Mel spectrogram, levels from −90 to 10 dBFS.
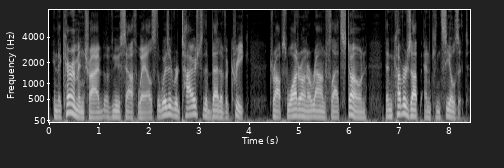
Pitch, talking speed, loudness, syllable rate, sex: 115 Hz, 215 wpm, -20 LUFS, 5.4 syllables/s, male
